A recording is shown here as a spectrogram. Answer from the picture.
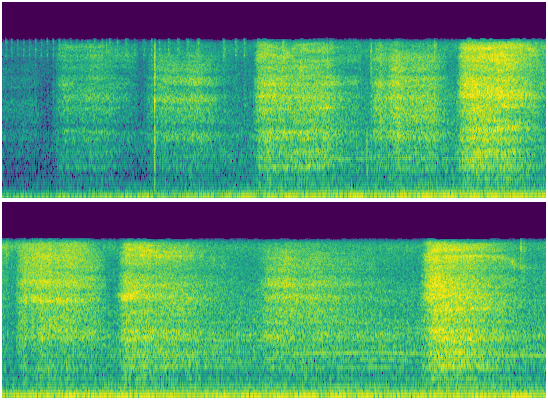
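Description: Heavy breathing close to the microphone, coming in several loud gusts, over a steady low rumble of traffic idling in a queue.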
